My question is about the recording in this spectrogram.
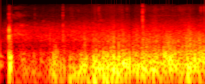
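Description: Wind buffeting the microphone in gusts, building up after a brief lull about half a second in.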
